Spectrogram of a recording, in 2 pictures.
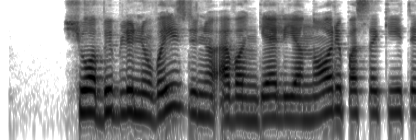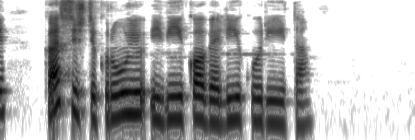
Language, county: Lithuanian, Klaipėda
